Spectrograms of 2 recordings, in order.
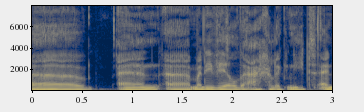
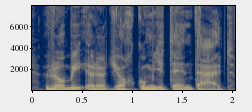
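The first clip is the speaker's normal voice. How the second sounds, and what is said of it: Mother character, Amsterdam accent. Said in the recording (Dutch): “dan had ik een Amsterdamse accent gegeven. En die moeder riep dan steeds...”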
